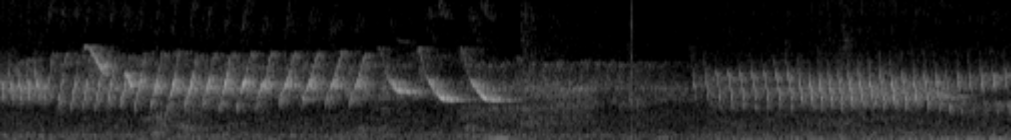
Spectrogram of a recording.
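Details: Constantly singing canary, a lure song for young birds: quick trill with looping downward sweeps, followed by a softer, buzzier rolling trill over a faint low hum.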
